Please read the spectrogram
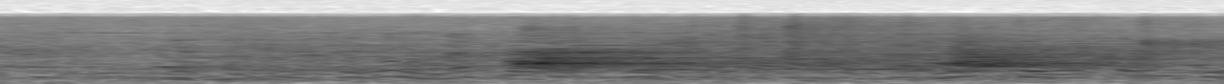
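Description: A dog barking twice, about a second and a half apart, over a murmur of voices.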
